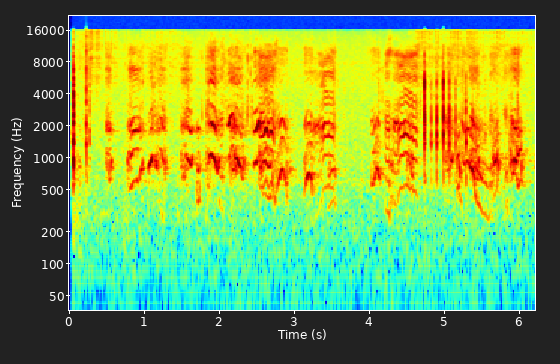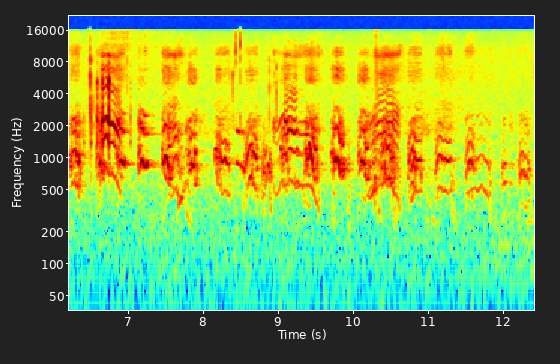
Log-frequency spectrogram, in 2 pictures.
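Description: Cocker spaniel puppies whining and yapping in a near-continuous run of high-pitched calls, with a short break about three and a half seconds in.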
